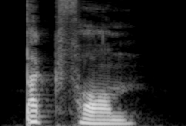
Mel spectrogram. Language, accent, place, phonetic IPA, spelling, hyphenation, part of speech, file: German, Germany, Berlin, [ˈbakˌfɔʁm], Backform, Back‧form, noun, De-Backform.ogg
- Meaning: baking tin / pan / piedish; cakepan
